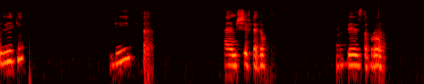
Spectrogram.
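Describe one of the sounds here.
A young woman speaks calmly in short phrases over an online call.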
